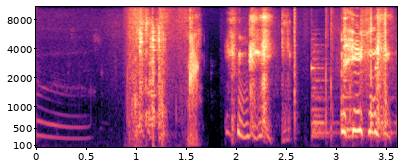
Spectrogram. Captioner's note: oinks and giggles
